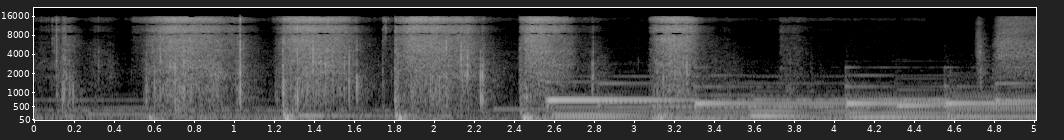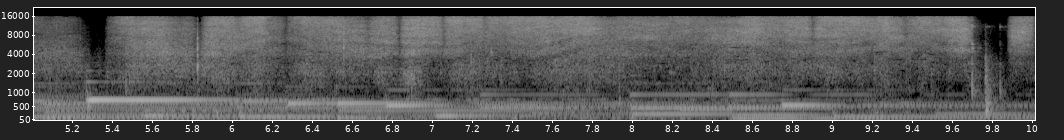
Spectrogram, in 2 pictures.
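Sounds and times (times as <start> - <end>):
background music with melody: 0.0 - 10.0
steam iron sliding on paper: 0.5 - 3.4, 4.8 - 10.0.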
